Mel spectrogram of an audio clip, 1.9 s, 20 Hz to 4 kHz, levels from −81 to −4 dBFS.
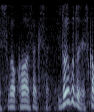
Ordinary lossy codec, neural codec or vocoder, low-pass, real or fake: none; none; 3.6 kHz; real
